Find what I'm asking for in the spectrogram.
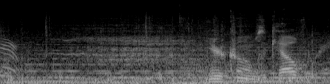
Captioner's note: horse neighs outside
